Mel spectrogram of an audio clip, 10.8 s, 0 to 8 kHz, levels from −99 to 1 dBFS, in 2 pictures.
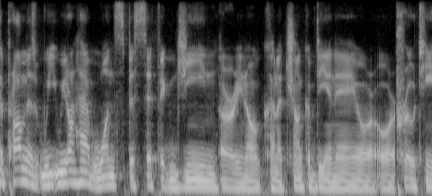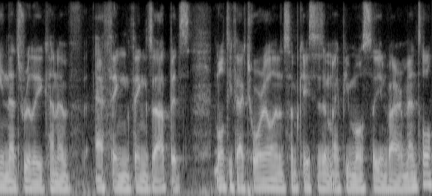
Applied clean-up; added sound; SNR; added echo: none; none; none; none.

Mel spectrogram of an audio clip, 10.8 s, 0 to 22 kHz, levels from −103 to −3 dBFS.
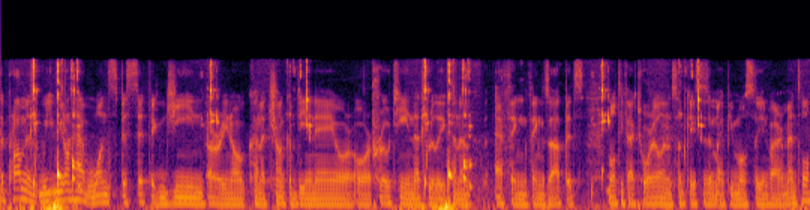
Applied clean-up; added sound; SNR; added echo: none; Liquid; -2 dB; none.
